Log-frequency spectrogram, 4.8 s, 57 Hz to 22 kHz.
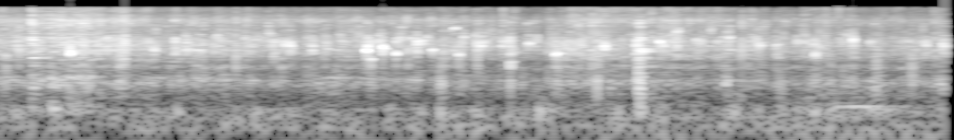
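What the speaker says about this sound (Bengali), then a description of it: "আমি উল্টিয়ে দিচ্ছি, আর 1 পিঠ ভেজে নিচ্ছি।" Helencha leaf fritters fry in a pan with a dense, even sizzle and crackle of hot oil, close and continuous with no voices.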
